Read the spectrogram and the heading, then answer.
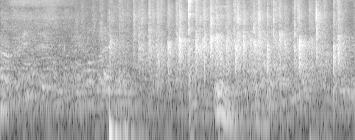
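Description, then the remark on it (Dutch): A crowd breaks into applause after a low thump, dense clapping building and continuing steadily, with some voices and chatter mixed in underneath. “Jongens, dames en heren, applausje.”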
